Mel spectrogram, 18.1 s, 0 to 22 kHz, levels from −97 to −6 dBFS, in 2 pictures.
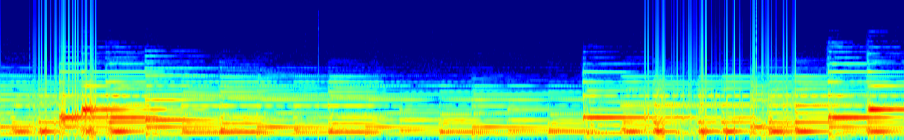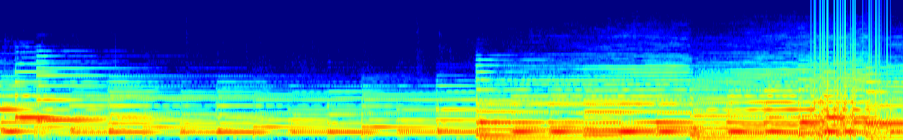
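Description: Bursts of processor overload crackle occur from 0.29 to 0.95 s, 6.44 to 7.95 s and 17.15 to 17.94 s. Repeated missed deadlines skip buffers of roughly 10 ms, leaving dozens of hard-edged gaps that sound like gritty tearing until each overload ends.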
